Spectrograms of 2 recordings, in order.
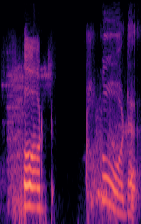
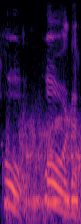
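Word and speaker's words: chord: Code. It don't that R is silent. R is silent, and it is CH is CH is not cha. It is code.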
